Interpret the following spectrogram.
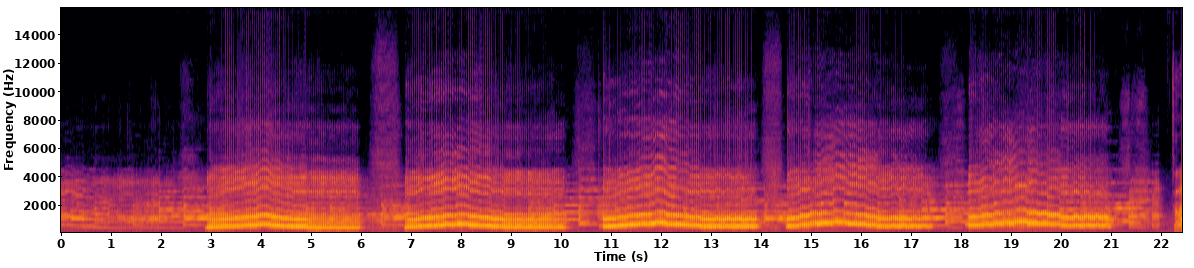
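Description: A woman's lip trills, her lips buzzing as her voice glides up a scale and back down, five times with short breaks between them. In the breaks, brief steady tones from the vocal warm-up recording on her phone give the next cue.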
